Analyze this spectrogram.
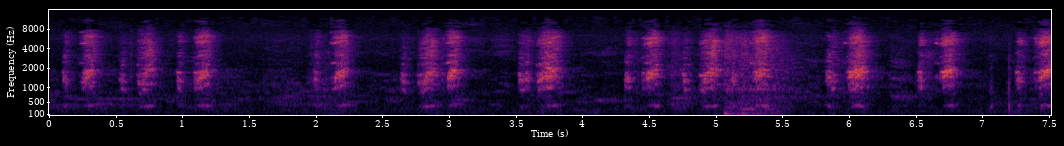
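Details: Turkeys kept on a farm in Bangladesh give rapid, honking, nasal calls in quick clustered bursts, many birds calling together; a brief low rumble near the middle.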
